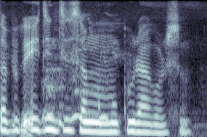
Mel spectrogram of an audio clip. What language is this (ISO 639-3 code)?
nep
